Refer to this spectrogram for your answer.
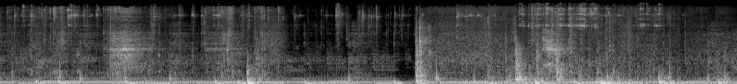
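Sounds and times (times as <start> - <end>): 
dog harness buckles jingling: 0.0 - 7.3
handling rustle: 0.0 - 7.3.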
